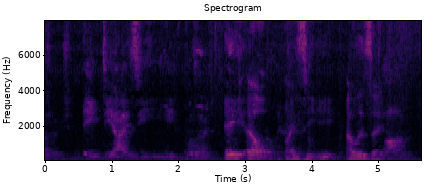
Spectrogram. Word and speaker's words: Alizé: How do you spell it? ADIZE. A-L-I-Z-E. Alizé. Alizé.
